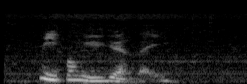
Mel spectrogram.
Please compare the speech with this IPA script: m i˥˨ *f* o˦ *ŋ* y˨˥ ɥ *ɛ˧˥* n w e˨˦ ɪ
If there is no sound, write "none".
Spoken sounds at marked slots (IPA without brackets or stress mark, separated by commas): f, ŋ, ɛ˨˩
